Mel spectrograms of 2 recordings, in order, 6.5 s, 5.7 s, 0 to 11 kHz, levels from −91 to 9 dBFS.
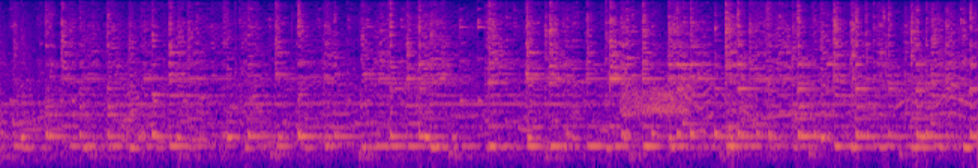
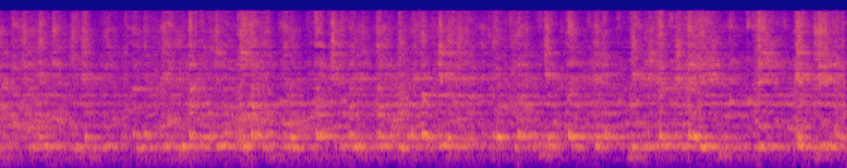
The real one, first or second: first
